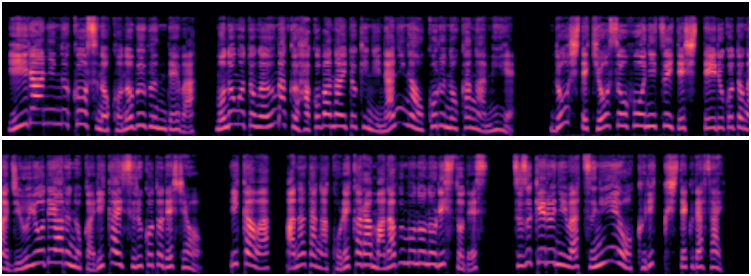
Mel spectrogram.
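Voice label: Japanese female e-learning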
